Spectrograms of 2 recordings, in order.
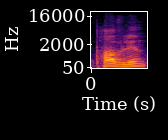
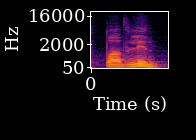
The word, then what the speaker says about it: Pavlin: If you want to pronounce it correctly as it is in Bulgaria, it's not Pavlin, it's Pavlin. The stroke is on different end of the of the words, but it's correct.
